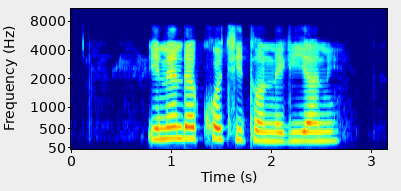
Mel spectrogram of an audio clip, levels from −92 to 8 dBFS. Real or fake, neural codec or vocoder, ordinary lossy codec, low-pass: fake; codec, 16 kHz, 4.8 kbps, FACodec; none; 7.2 kHz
